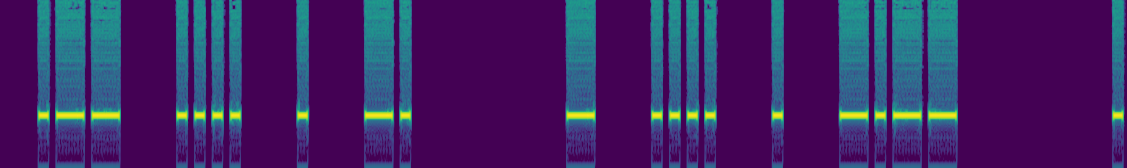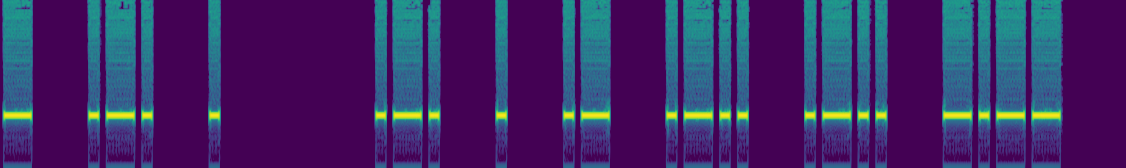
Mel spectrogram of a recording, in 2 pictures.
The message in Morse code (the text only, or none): WHEN THEY ARE REALLY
